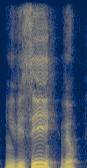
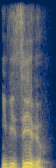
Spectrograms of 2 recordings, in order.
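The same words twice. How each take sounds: First: "invisível" slowly, with ZÍ stretched out; lengthened stressed syllable. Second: Said in the usual way. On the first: Shown as a demonstration. Teacher shows class the tonic syllable, stretched calling-out. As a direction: drag the stressed SÍ of "invisível", then drop the ending. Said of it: "um alongamento na pronúncia". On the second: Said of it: "como se a gente estivesse gritando".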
